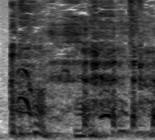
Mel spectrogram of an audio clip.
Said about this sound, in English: Just cough.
